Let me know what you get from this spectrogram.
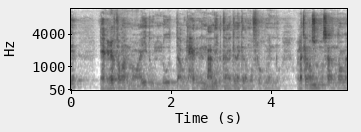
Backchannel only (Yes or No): Yes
